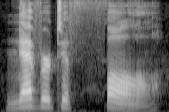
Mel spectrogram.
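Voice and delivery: ordinary delivery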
